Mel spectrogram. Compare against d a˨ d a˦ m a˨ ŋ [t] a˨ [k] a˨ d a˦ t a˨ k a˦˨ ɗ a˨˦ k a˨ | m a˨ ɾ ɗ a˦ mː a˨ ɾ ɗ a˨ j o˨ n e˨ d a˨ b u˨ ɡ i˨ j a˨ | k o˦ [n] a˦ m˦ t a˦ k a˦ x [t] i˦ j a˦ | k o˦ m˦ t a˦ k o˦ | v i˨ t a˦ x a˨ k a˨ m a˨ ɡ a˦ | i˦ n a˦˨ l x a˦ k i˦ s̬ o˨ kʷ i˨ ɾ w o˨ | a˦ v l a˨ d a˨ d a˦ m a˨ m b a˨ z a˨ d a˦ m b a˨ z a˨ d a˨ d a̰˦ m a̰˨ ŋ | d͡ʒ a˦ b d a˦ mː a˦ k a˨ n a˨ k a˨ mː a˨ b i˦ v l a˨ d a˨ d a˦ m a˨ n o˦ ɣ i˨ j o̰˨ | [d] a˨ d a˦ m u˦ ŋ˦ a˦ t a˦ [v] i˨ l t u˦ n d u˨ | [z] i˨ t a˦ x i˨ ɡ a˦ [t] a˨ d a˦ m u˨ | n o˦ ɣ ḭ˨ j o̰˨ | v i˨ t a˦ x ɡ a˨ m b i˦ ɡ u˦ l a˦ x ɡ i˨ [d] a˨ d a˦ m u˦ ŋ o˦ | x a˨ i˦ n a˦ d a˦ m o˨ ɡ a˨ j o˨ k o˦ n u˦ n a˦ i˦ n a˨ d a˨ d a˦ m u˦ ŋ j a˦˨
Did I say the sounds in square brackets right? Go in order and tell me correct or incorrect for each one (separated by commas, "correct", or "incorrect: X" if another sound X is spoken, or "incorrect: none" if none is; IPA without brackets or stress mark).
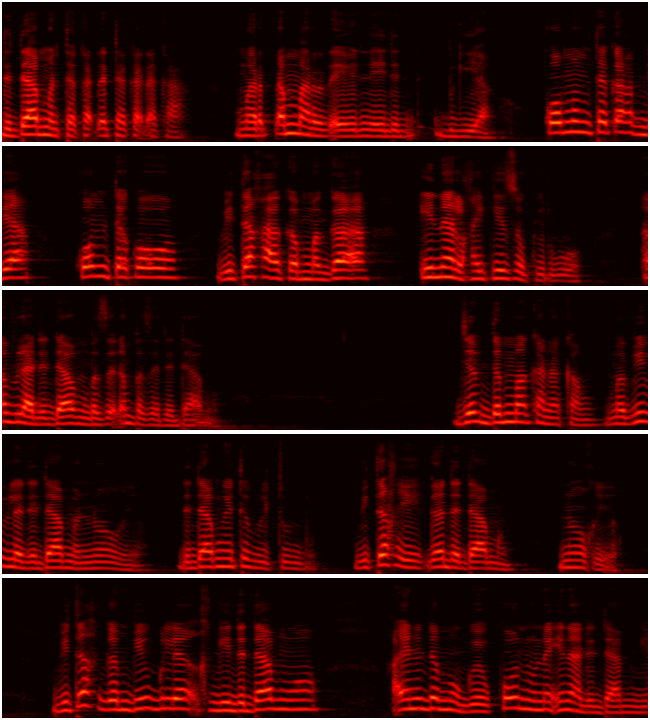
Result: correct, correct, incorrect: m, incorrect: d, correct, correct, incorrect: v, incorrect: d, correct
